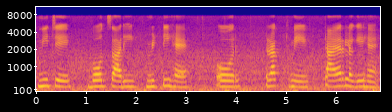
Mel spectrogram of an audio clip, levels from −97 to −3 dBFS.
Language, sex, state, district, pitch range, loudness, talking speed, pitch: Hindi, female, Haryana, Charkhi Dadri, 225-245 Hz, -16 LUFS, 95 wpm, 230 Hz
